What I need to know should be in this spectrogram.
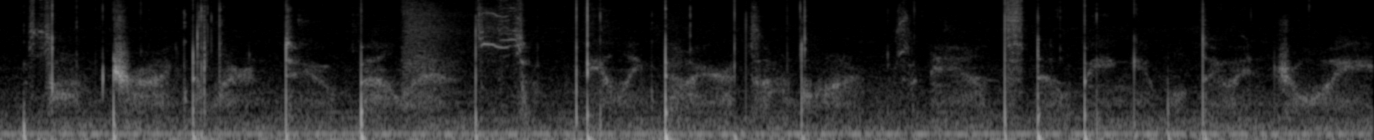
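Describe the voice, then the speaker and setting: Whispering against noticeable background noise. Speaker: medical facility worker. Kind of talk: ASMR whisper ramble. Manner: whispered.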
